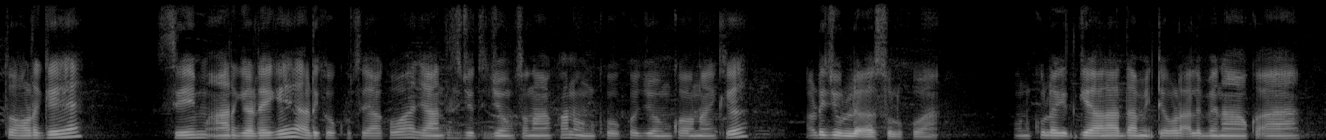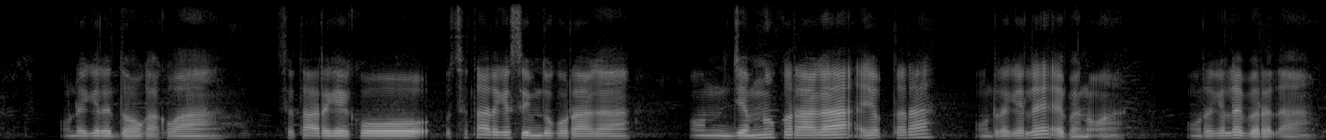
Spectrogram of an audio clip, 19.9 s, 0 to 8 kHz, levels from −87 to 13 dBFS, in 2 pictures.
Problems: none marked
